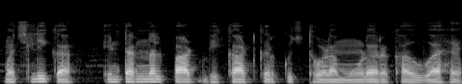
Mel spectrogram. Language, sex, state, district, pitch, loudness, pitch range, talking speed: Hindi, male, Jharkhand, Ranchi, 110 Hz, -19 LUFS, 105-120 Hz, 170 wpm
